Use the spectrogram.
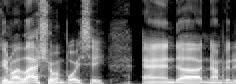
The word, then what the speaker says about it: Boise: I'm gonna be in Boise and that's how you say it and whoever told me that was Aaron Paul Aaron Paul told me he's from there it's Boise so he would know he came to my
